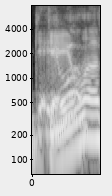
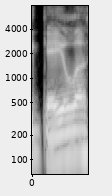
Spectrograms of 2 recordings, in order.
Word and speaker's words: gala: Some people say gala. A gala. A gala, sure. What did you call it the first one? A gala? Gala. Gala. A gala is how you say it in Italian.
